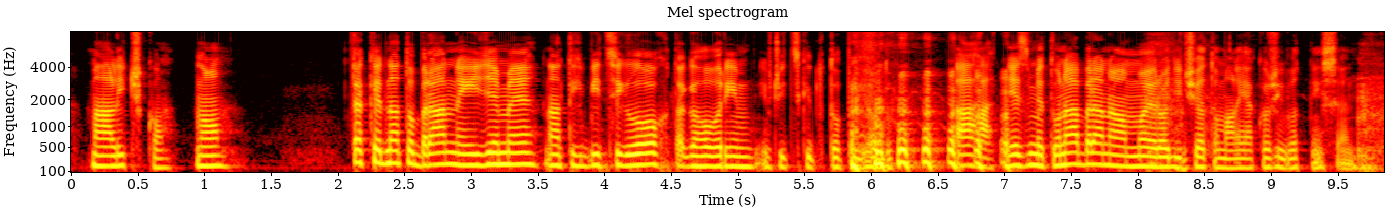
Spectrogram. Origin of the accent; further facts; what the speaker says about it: Bratislava, Bratislava Region, Slovakia; ja som z Bratislavy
